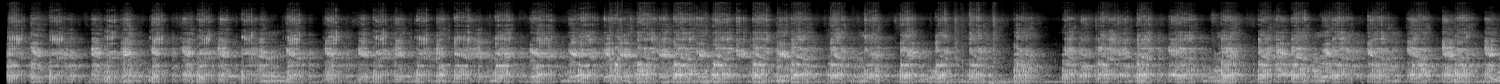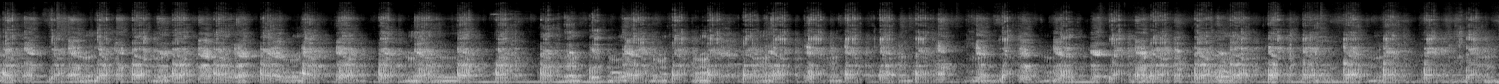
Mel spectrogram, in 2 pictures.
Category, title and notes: Sound effects > Animals
Swine - Pig; Various Pig Grunts, Close Perspective, Take 2
An LG Stylus 2022 was used to record these pigs.
livestock, boar, swine, oink, grunt, barnyard, snort, pig, barn, farm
